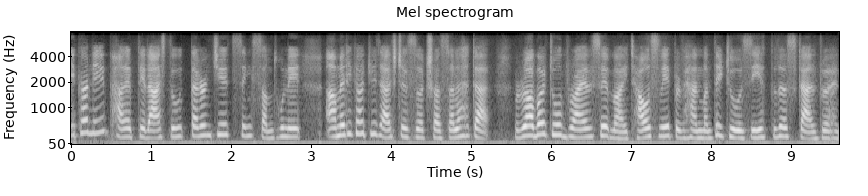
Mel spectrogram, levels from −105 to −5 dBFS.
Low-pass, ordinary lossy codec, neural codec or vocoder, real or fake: 7.2 kHz; none; codec, 16 kHz, 0.5 kbps, FunCodec, trained on Chinese and English, 25 frames a second; fake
